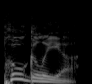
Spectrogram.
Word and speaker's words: Puglia: Right now, Chef Andrea is featuring the food of Puglia, which is spelled P-U-G-L-I-A. In other words, here in New Orleans, we would call it Puglia. But the Puglia, that's how they say it.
